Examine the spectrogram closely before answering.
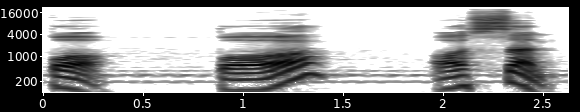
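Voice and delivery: प held alone as "puh", pause, then सन as "sun"; separate syllables. Shown as a demonstration. Teacher counting out a word's two syllables, each said separately. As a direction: isolate प and सन with pauses between. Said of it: "इसमें दो syllable है".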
